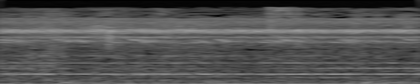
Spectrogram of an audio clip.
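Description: Crickets trilling steadily at night, over a sustained low musical drone with no beat.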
